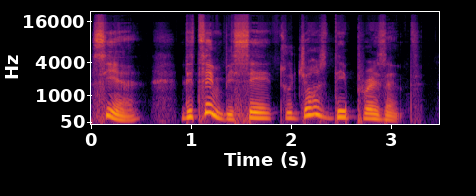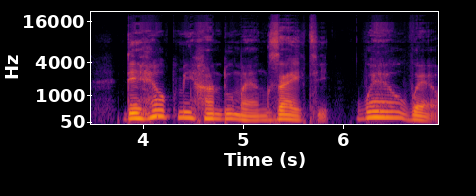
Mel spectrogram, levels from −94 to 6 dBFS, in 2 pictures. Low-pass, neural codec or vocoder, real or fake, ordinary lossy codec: none; vocoder, 48 kHz, 128 mel bands, Vocos; fake; none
